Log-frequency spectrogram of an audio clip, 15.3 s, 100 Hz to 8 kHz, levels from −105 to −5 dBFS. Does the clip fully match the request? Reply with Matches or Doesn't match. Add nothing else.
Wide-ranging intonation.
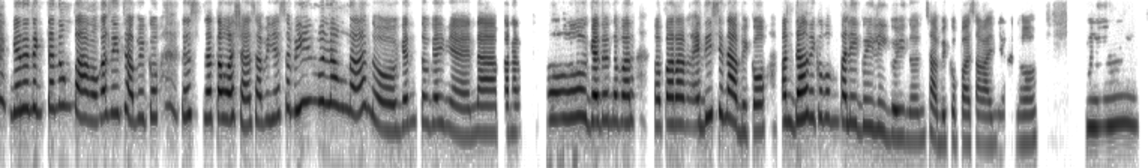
Matches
